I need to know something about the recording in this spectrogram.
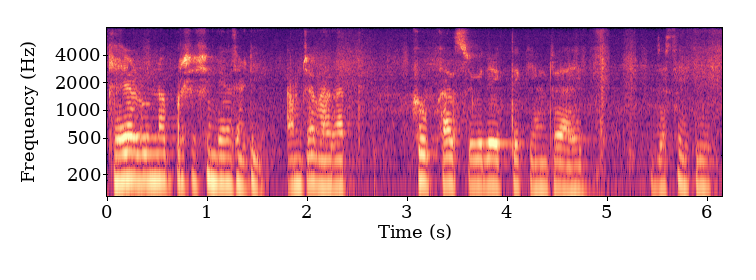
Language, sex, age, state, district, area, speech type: Marathi, male, 18-30, Maharashtra, Buldhana, urban, spontaneous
